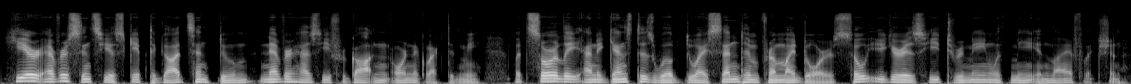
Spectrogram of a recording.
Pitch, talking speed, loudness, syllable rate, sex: 105 Hz, 210 wpm, -19 LUFS, 5.3 syllables/s, male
